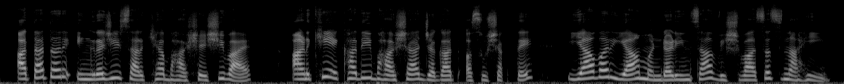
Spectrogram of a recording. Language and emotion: Marathi, neutral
